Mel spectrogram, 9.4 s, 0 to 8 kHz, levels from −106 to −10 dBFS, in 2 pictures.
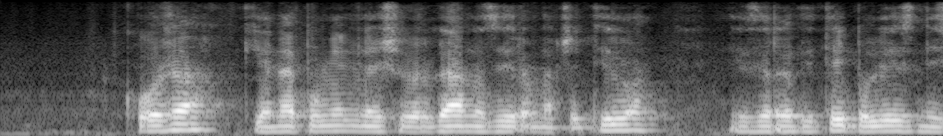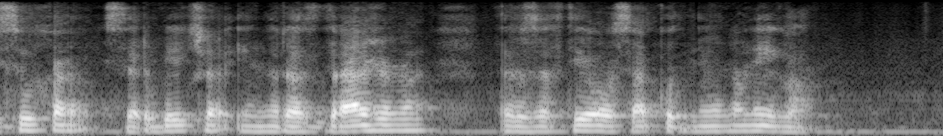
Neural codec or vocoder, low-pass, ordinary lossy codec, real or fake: codec, 16 kHz, 4 kbps, FreqCodec, smaller model; none; none; fake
